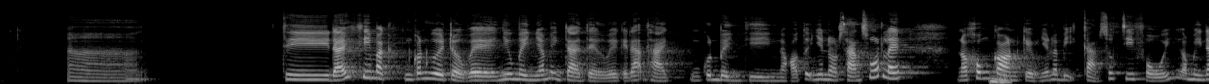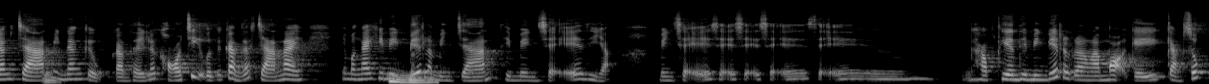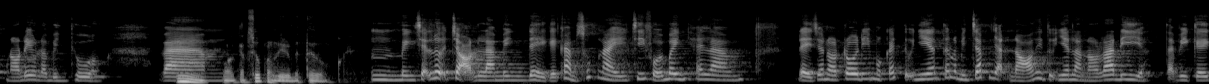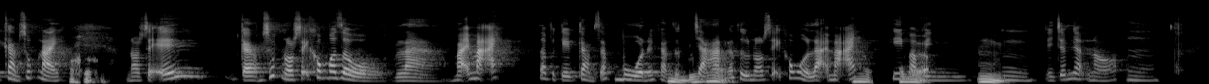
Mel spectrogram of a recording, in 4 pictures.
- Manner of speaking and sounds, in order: other background noise; tapping; distorted speech; other noise; chuckle
- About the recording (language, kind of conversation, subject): Vietnamese, podcast, Làm sao bạn giữ được động lực học khi cảm thấy chán nản?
